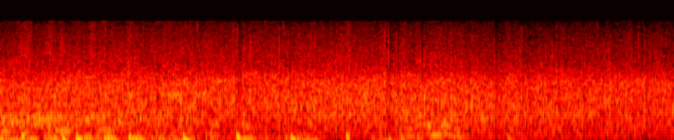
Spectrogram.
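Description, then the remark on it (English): A large Geordie audience applauds steadily, dense overlapping claps filling the space at a loud, constant level, with a murmur of crowd voices mixed in underneath. “One of you was clapping out of time.”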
